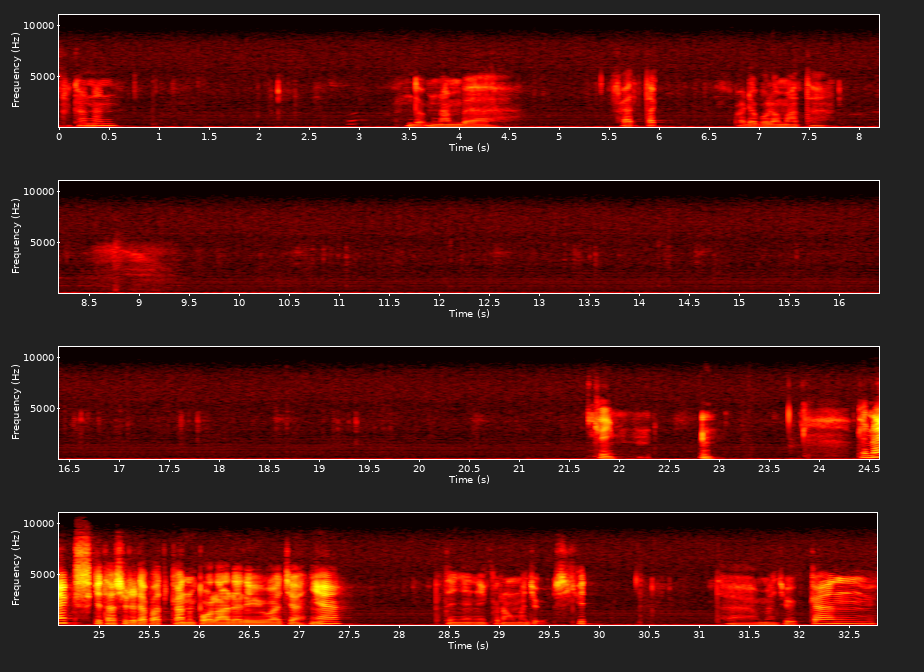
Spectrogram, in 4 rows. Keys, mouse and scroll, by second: 1.4 scroll down 3, 2.2 g, 3.6 click, 3.8 right click, 4.0 g, 4.8 click, 5.2 right click, 5.4 g, 6.4 right click, 6.5 g, 7.5 right click, 7.6 g, 8.2 click, 8.6 scroll down 4, 9.4-9.8 scroll up 3, 10.2 scroll up 2, 10.7 right click, 13.3 right click, 13.4 g, 15.4 scroll up 1, 16.0 scroll up 1, 16.4 right click, 16.6 g, 17.0 click, 17.4 right click, 17.6 g, 18.8 click, 19.0 right click, 19.2 g, 19.6 click, 20.3 scroll down 4, 21.9-22.4 scroll down 1, 22.6 scroll down 1, 23.6 scroll down 5, 25.1 scroll up 5, 25.2 scroll down 2, 27.5 scroll up 1, 28.0 right click, 28.0-28.4 scroll up 2, 29.0 shift+right click, 29.6-30.4 scroll up 4, 30.4 g, 32.4 click.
